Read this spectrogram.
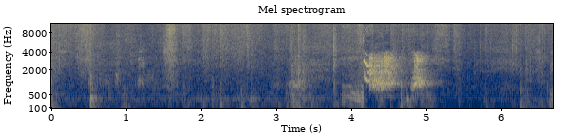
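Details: Small male Weimaraner puppy getting picked on by littermates and defending himself; a loud, shrill yelping squeal burst midway, with soft scuffles, light thumps and quieter play noises around it.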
